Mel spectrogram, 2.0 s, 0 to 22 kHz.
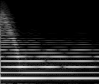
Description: OSCAR 8 C#5.wav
